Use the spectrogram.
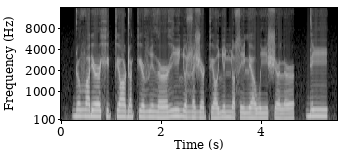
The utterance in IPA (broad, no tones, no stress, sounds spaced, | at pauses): ɖ ʊ v ʌ ɾʲ ə˞ xʲ ə kʲ ɔ ɖ ʌ kʲ ə˞ v i ð ə˞ ɣ i ʎ ʊ ɮ ə ʒ ə˞ kʲ ɔ ʎ ə ɲ ɔ s i lʲ ʌ w i ʃ ə˞ l ə˞ | ɖ i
